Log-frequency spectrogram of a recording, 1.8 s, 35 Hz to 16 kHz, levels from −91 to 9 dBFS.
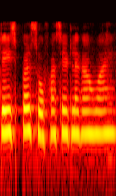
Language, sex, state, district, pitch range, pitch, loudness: Hindi, female, Bihar, Saharsa, 245-255 Hz, 250 Hz, -23 LUFS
